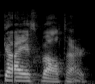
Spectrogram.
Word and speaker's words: Gaius Baltar: Are you sure you said that right? – Bias Galtar? Gaius Baltar.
